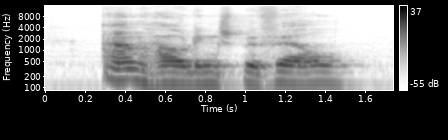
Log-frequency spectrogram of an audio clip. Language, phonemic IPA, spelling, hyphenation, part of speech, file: Dutch, /ˈaːn.ɦɑu̯.dɪŋs.bəˌvɛl/, aanhoudingsbevel, aan‧hou‧dings‧be‧vel, noun, Nl-aanhoudingsbevel.ogg
- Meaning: arrest warrant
